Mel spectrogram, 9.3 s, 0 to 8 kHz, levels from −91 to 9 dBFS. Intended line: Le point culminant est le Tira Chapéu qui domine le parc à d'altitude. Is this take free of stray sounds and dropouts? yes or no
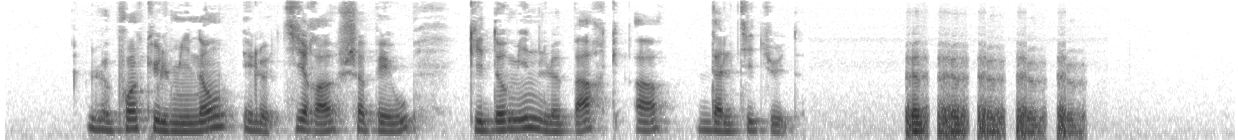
no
